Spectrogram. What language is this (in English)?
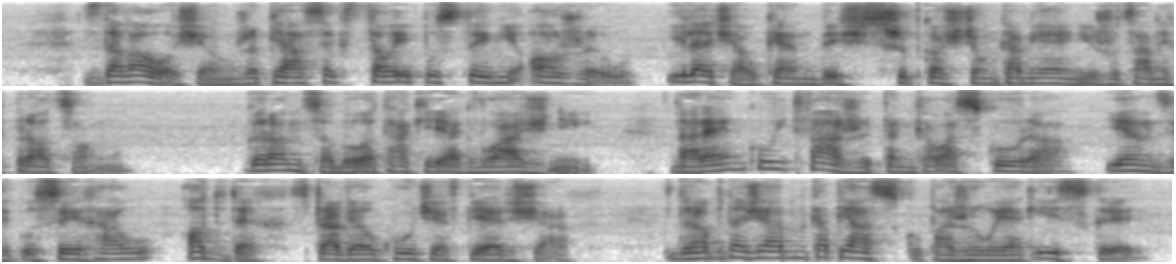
Polish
